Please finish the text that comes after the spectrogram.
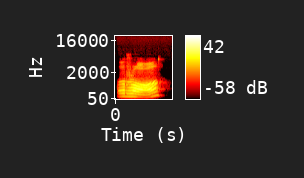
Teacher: make sure your ra is thick and heavy because of the fatha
